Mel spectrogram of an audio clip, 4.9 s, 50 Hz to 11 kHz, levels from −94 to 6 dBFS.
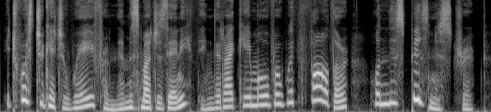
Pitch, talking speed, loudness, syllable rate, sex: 220 Hz, 255 wpm, -17 LUFS, 6.3 syllables/s, female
